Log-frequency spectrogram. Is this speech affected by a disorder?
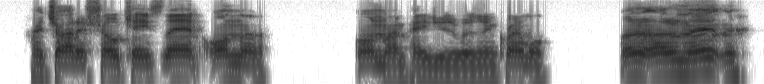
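Yes: Friedreich's ataxia; age 28, 14 years since diagnosis, still progressing, uses wheelchair.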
